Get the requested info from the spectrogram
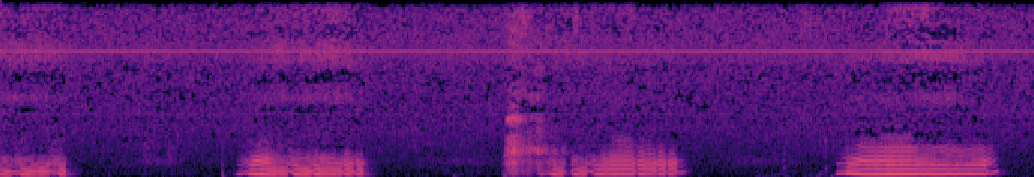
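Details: Domestic cat sweetly snoring in its sleep: harmonic, throaty rasping bursts of about a second each, repeating every two to three seconds, some pulsed, with quiet pauses for breath between them.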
